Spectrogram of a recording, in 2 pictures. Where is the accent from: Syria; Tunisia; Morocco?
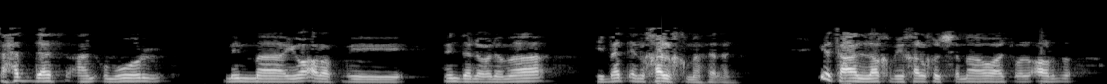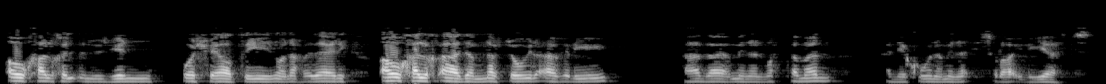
Syria; أما المسلمين التعبير عندنا في سوريا الجغرافيين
